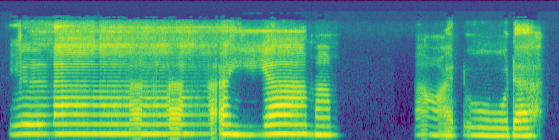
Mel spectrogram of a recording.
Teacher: sifat ain itu tawasut di pertengahan, tidak tidak syiddah.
